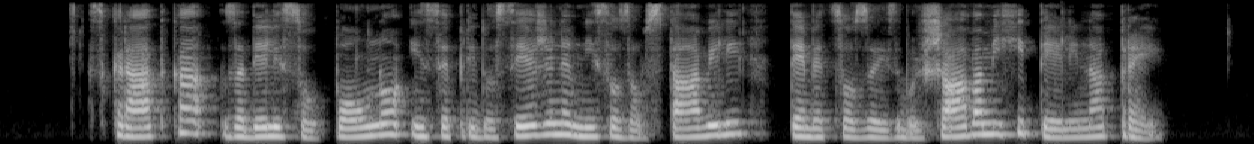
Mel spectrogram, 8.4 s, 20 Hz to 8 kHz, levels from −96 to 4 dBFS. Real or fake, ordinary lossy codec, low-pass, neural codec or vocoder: real; AAC, 48 kbps; 7.2 kHz; none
